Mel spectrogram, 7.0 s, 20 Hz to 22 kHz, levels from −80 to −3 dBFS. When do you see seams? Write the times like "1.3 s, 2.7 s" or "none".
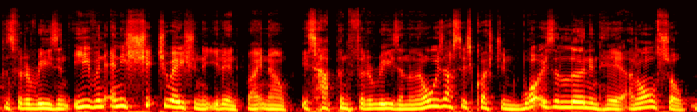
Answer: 2.4 s, 2.9 s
